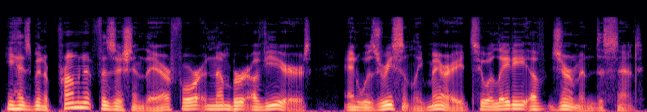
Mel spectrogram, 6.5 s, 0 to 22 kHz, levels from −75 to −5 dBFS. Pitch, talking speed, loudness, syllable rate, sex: 105 Hz, 205 wpm, -17 LUFS, 5.6 syllables/s, male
